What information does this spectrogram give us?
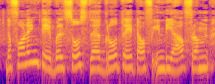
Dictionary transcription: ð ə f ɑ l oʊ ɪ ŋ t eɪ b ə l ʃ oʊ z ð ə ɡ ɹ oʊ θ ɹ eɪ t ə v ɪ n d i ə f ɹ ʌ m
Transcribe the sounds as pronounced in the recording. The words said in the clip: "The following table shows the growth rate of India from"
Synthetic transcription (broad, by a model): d ə f ɑ l oʊ ɪ ŋ t eɪ b ə l s oʊ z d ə ɡ ɹ oʊ t ɹ eɪ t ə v ɪ n d i ə f ɹ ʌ m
